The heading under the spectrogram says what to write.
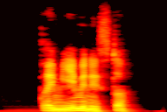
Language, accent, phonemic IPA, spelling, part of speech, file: German, Austria, /pʁemˈjeːmiˌnɪstɐ/, Premierminister, noun, De-at-Premierminister.ogg
- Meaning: prime minister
